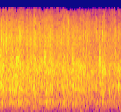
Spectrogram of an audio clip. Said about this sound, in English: Clap your hands on that.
